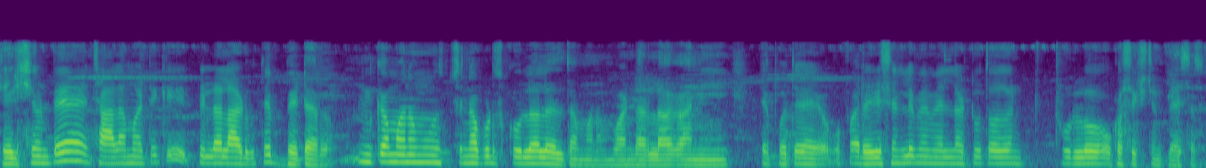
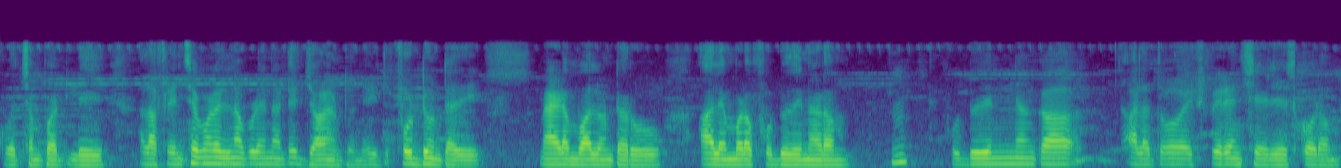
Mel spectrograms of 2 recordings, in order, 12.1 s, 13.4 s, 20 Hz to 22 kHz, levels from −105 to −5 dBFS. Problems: background sounds at intervals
